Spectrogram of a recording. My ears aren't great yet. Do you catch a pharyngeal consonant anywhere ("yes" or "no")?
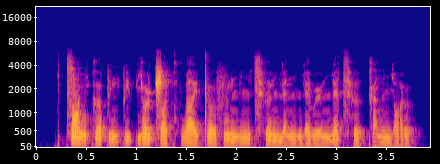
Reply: no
